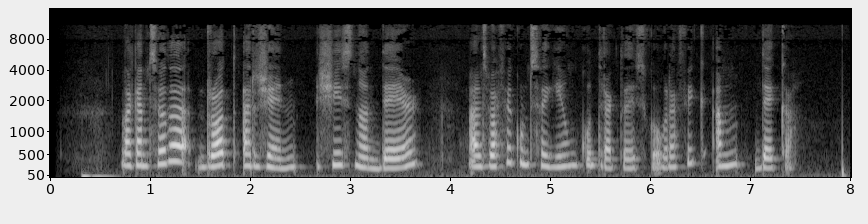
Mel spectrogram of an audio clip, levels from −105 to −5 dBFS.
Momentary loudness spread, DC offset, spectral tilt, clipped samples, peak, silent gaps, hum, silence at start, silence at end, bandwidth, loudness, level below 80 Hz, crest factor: 12 LU; under 0.1%; -5.5 dB/octave; under 0.1%; -14 dBFS; none; none; 0.3 s; 0.05 s; 11.5 kHz; -32 LUFS; -62 dBFS; 20 dB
